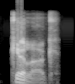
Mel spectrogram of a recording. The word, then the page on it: kulak: British English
